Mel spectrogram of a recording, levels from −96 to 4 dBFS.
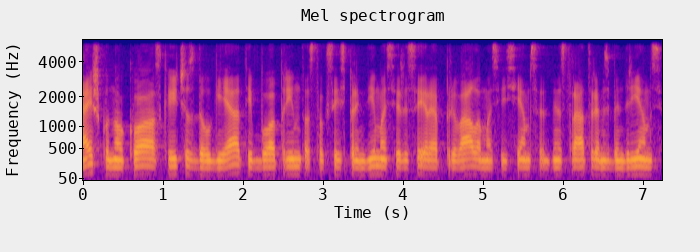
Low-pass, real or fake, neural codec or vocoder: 5.4 kHz; real; none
